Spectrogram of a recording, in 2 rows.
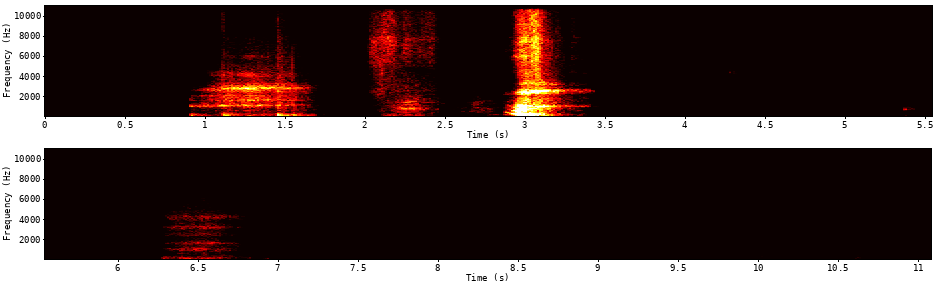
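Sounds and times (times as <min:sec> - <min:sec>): person sighing: 0:02.9 - 0:03.3.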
